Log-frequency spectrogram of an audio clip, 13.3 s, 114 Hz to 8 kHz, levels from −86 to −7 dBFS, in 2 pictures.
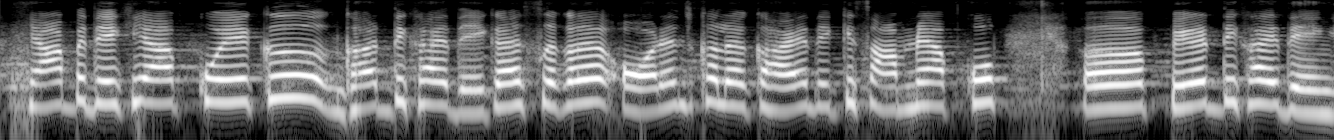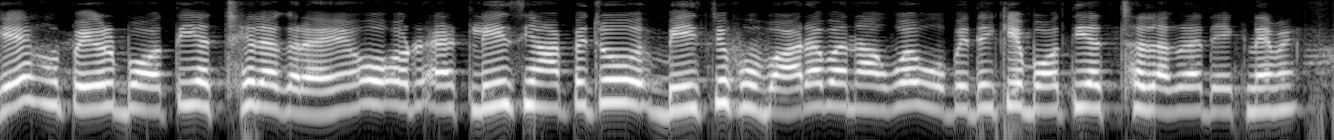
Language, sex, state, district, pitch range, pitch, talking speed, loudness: Hindi, female, Bihar, East Champaran, 290-340 Hz, 315 Hz, 230 wpm, -13 LUFS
